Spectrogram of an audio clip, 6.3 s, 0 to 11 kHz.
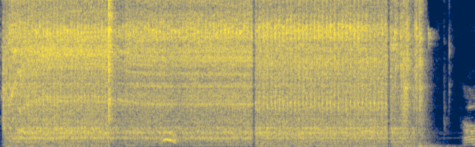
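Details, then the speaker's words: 1975 VeloSolex moped engine after cleaning the fouled spark plug: fast buzzy rattle for about five seconds, then it abruptly dies; owner suspects the cylinder filled with old gunk again and fouled the plug. "so it did fire I'm guessing that the cylinder filled up with all that nasty old stuff again and got founded out"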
